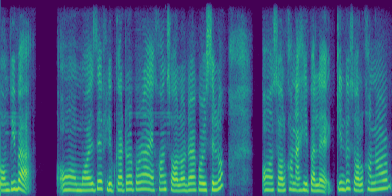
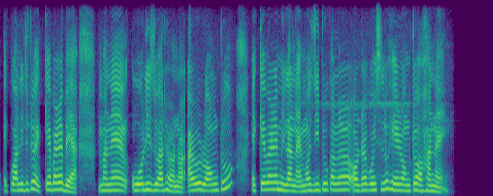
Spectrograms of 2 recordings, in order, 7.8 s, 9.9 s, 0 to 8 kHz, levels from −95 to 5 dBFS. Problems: background sounds at intervals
